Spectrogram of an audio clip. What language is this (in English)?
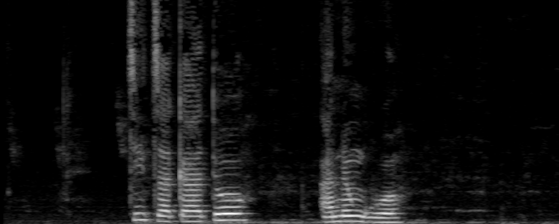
Ngiemboon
